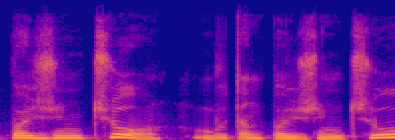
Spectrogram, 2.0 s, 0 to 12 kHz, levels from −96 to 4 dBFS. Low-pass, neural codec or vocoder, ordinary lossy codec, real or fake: 10.8 kHz; none; Opus, 32 kbps; real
